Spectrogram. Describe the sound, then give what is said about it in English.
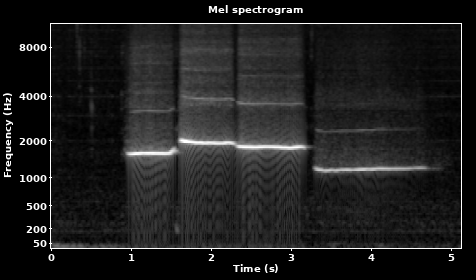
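A person whistles a four-note mockingjay tune alone: clear, steady pure tones, the second note stepping up, the third slightly lower, and the fourth dropping to a longer, lower held note. “someone whistles Rue's 4-note mockingjay tune, the one that signaled the end of the workday in the orchards, the one that meant safety in the arena.”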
